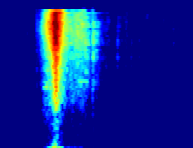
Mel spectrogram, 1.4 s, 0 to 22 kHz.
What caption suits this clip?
Pile of broken glass gathered in a felt cloth and shaken. Close miked with Rode NT-5s in X-Y configuration. Trimmed, DC removed, and normalized to -6 db.
shake, glass, shuffle, broken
